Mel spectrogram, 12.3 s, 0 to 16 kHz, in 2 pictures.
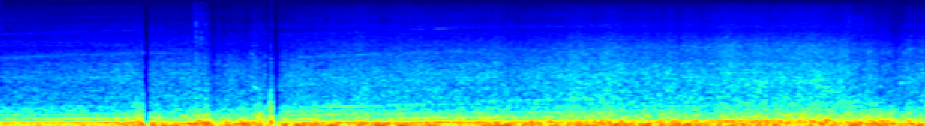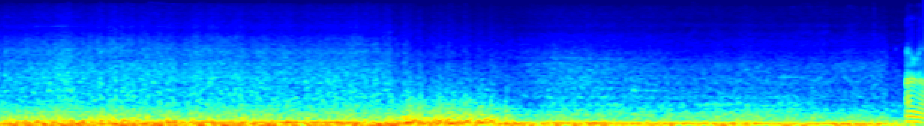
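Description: A low, muffled Kawasaki Z1000SX engine with stock exhaust drones steadily while riding, with wind rushing over the microphone and slight shifts in engine pitch.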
